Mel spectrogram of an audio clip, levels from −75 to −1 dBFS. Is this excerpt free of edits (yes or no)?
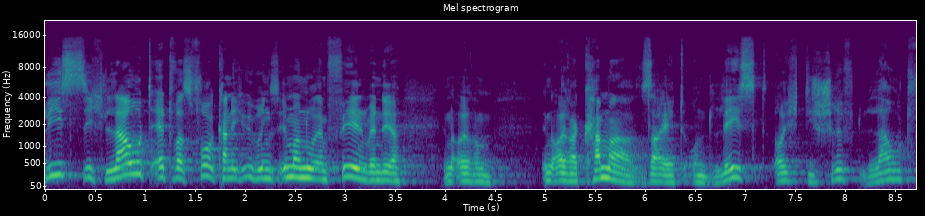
yes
